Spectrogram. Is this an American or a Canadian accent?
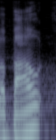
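American. It is said in an American accent with a lower vowel. "instead of about"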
